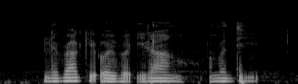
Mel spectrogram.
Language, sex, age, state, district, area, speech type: Manipuri, female, 60+, Manipur, Imphal East, rural, spontaneous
